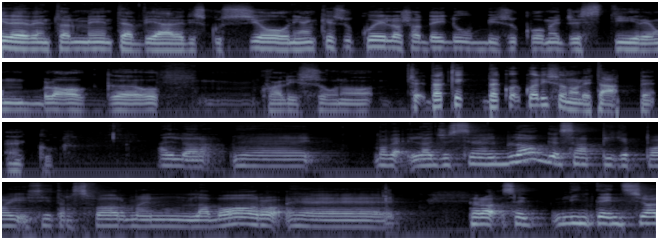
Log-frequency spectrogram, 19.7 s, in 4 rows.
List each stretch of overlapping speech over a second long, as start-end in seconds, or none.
none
